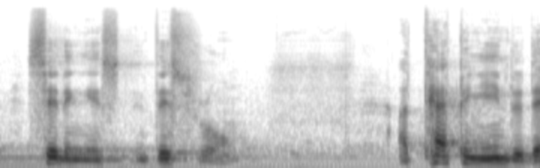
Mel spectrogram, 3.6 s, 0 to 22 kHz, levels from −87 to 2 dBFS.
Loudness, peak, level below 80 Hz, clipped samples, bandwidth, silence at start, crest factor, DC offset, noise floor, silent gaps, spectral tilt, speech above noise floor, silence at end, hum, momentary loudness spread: -25 LUFS; -8 dBFS; -60 dBFS; under 0.1%; 16.5 kHz; 0 s; 18 dB; under 0.1%; -52 dBFS; none; -5.5 dB/octave; 27 dB; 0 s; none; 17 LU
